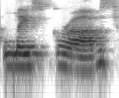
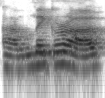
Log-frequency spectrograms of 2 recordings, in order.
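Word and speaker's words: Les Graves: it's called legrave um it's not lace grabs or lace grapes lake rav is how it's uh pronounced here and um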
